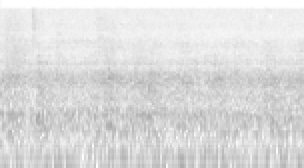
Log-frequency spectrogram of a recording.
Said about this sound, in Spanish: Mecánicamente siguen siendo como siempre han sido, ya que al arrancar se nota ese característico sonido de los viejos motores eléctricos de corriente continua.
